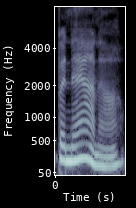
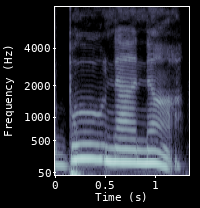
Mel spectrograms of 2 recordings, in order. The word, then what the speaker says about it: banana: It sounds like In the word banana, we don't say ba-na-na. We say boo-na-na. The first and last A are weak.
